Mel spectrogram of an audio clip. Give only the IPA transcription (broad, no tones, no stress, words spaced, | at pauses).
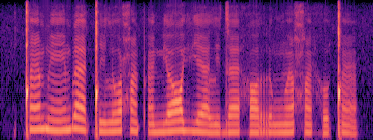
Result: ǃæ̃ bẽː bæːǃiloħæ̃ pʼæ̃mʲɒːvʲæː lidæːhɒro ŋʷæ̃ħæ̃ hoǃæ̃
